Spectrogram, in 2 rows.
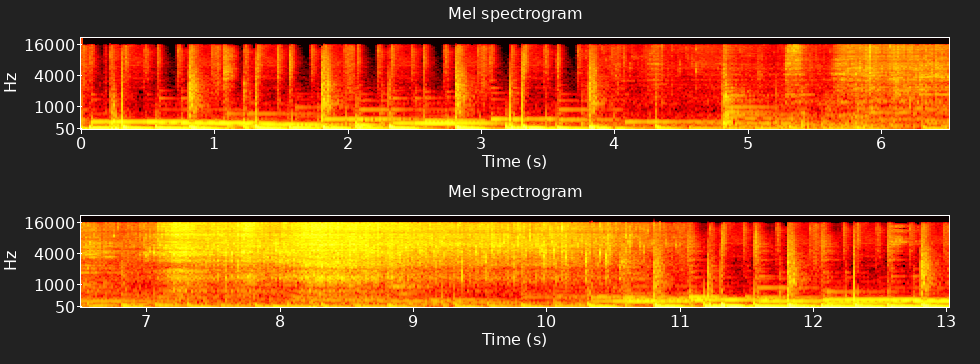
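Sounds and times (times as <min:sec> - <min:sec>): chillies sizzling in oil: 0:04.0 - 0:11.1.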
